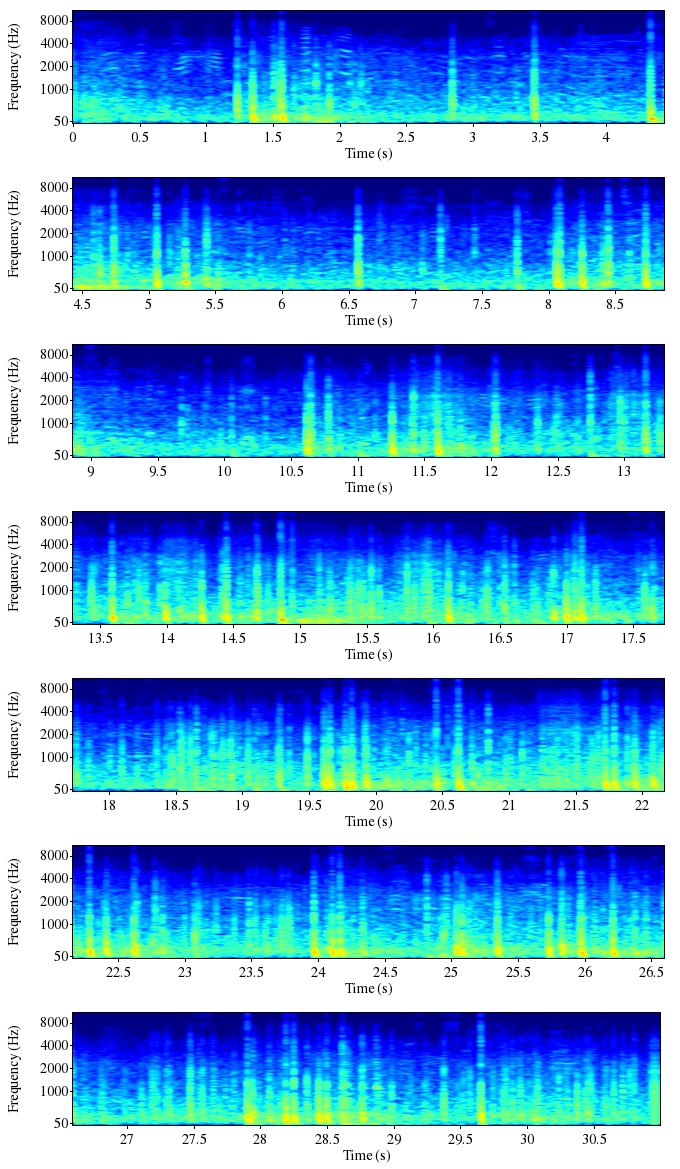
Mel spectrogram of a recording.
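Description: Aerial fireworks bursting overhead in a dense, unbroken barrage of sharp bangs and crackles, several every second.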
